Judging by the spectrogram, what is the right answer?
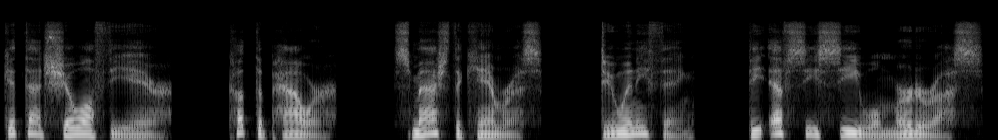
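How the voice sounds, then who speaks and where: A pompous executive from an audiobook story, played by a man, blusters and panics easily. His pitch swings widely and he talks in excitable exclamations, recorded close and dry. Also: moderate pace, no echo. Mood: panicked, roaring.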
